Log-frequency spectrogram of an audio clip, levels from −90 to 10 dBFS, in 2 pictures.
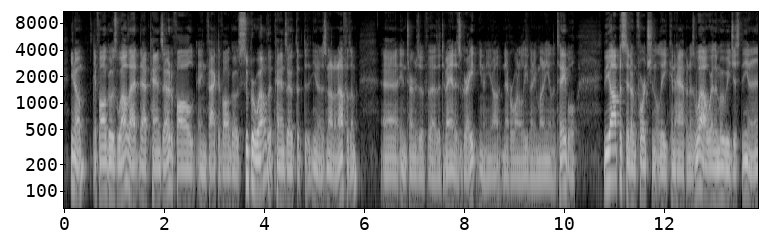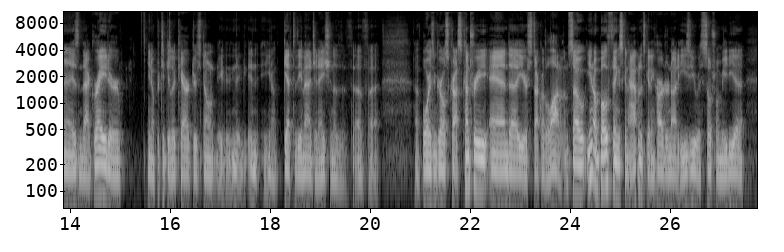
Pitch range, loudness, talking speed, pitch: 80-90 Hz, -23 LUFS, 245 wpm, 85 Hz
